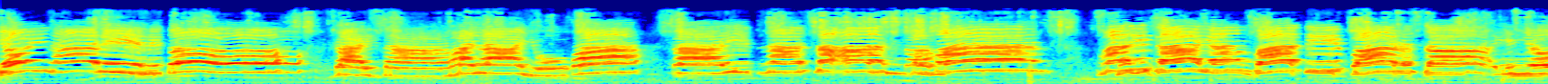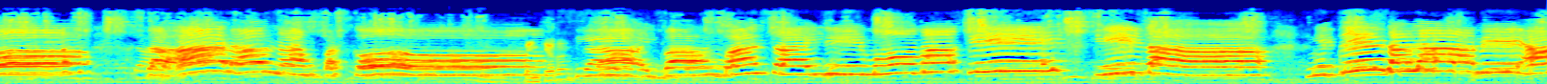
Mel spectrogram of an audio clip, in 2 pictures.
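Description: Several children singing a Christmas carol together.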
